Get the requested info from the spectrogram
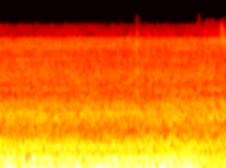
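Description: Steady low rumble of a river sightseeing boat's engine while under way, with a hiss of wind and water over it.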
